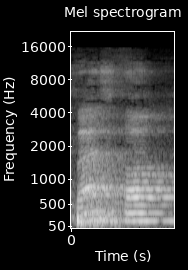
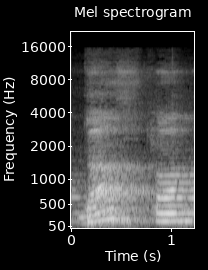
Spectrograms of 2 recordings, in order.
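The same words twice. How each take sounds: First: The s sound is light and plain. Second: The s sound is heavy and emphatic. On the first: The speaker calls it right. "maka diganti" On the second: The speaker calls it wrong.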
